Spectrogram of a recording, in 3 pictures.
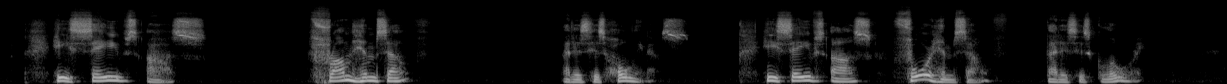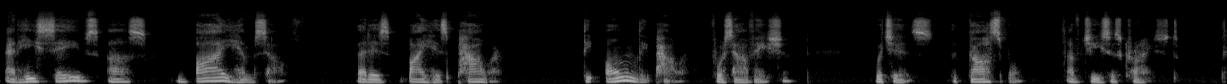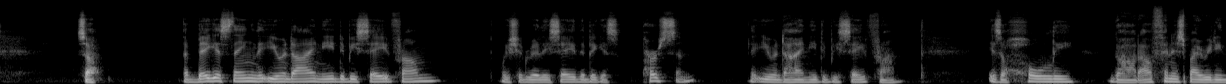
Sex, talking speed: male, 125 wpm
